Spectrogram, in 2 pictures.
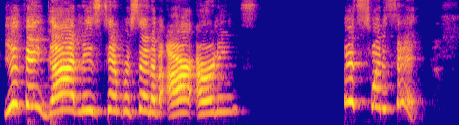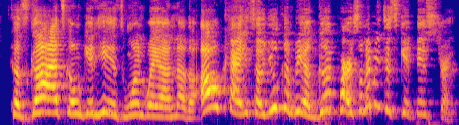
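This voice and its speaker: A woman hosting her own commentary show, reacting to videos in a sassy, animated way and laughing often. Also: very high-pitched, fairly quick. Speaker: show host.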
